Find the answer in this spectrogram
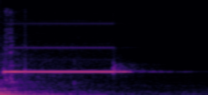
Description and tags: microwave end sound
beep, sound, beeping, microwave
